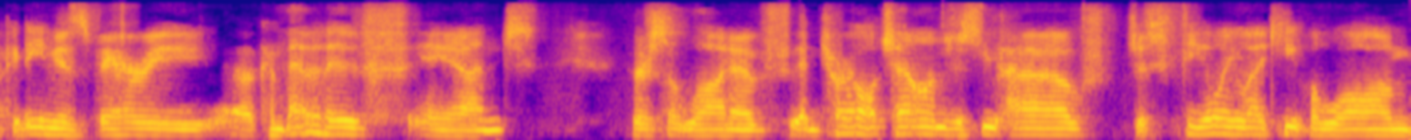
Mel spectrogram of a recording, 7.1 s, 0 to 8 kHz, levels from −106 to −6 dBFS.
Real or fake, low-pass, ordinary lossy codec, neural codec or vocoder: fake; 7.2 kHz; AAC, 32 kbps; codec, 16 kHz, 1 kbps, FreqCodec, larger model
